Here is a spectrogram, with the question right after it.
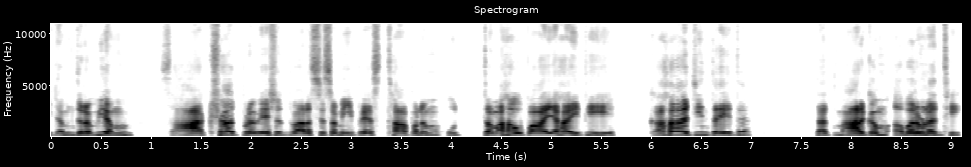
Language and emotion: Sanskrit, disgusted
